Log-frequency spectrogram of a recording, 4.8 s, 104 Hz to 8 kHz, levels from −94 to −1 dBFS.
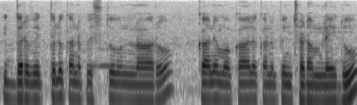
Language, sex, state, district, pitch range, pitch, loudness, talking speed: Telugu, male, Telangana, Mahabubabad, 125-135 Hz, 130 Hz, -19 LUFS, 100 wpm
